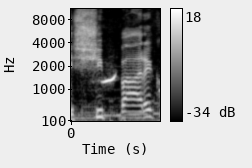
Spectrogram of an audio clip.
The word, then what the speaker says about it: shippare: SH si scrive. – Shippare come la nave, ship.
